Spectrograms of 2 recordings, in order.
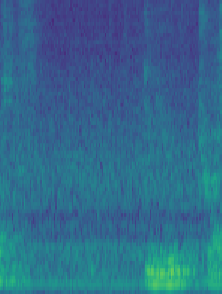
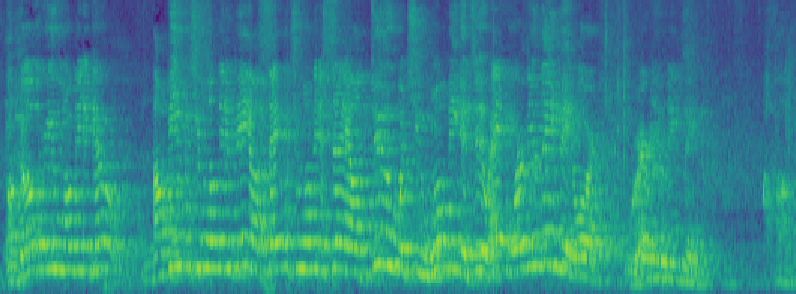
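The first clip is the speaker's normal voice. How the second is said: loud, high-pitched devotional vow; fervent pledge; 11 semitones higher, 8 dB louder than usual. Acted. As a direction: proclaim it like an eager congregation. Acts congregation's fervent pledge.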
